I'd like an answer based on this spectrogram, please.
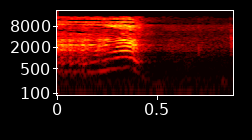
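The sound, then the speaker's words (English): A single short dog bark, a bright, high yelp that rises and then drops off in under half a second before fading to quiet. “That second sound he made sounded exactly like a dog. It was that was a dog.”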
